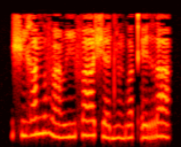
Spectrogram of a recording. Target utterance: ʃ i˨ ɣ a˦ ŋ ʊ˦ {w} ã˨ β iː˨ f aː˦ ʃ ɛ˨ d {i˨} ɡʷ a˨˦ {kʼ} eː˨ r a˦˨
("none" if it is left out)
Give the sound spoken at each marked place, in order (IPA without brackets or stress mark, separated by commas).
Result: v, ĩ˨, kʼ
